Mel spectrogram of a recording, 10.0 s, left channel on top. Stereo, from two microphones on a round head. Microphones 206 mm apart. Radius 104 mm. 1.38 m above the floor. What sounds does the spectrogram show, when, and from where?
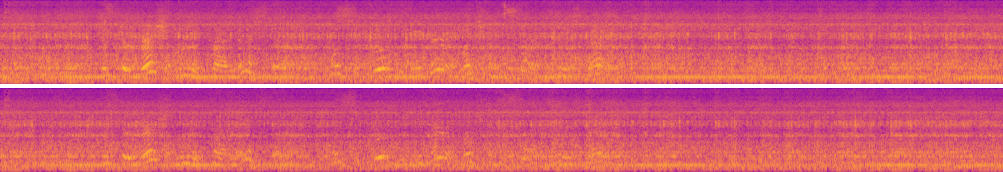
1.0 s a woman speaking: 50° left (ahead or behind), 1.6 m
